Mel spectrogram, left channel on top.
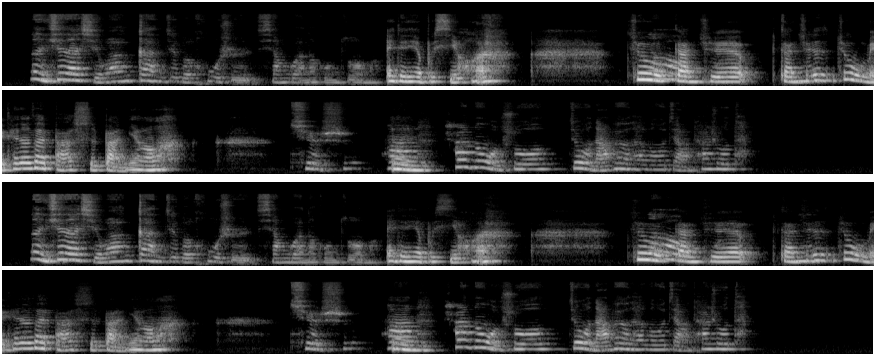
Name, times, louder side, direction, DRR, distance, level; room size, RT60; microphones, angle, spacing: voice 1, 0.3-3.8 6.4-7.3 7.9-8.2 11.6-12.3 12.6-16.2, right 1 dB, 20° right, 2.0 m, -27 dB
voice 2, 3.8-5.1 5.3-6.0 6.3-7.5 7.8-10.5 11.0-11.2 12.6-13.0, left 2 dB, 90° left, 1.6 m, -19 dB
10.5 x 4.7 x 5.7 m
head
